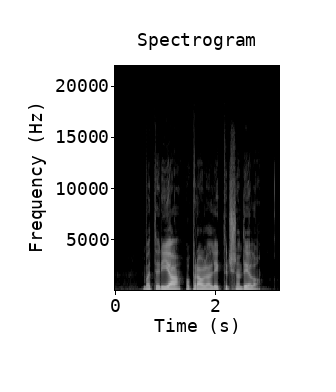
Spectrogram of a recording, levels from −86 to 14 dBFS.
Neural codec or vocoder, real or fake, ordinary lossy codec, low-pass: none; real; none; 19.8 kHz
